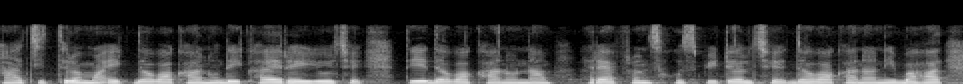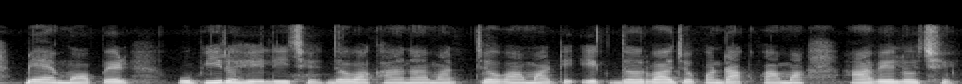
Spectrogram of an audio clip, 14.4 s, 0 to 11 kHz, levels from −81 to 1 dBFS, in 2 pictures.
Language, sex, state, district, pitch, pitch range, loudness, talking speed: Gujarati, female, Gujarat, Valsad, 210 Hz, 205-215 Hz, -16 LUFS, 120 wpm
